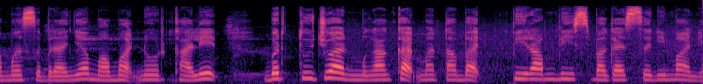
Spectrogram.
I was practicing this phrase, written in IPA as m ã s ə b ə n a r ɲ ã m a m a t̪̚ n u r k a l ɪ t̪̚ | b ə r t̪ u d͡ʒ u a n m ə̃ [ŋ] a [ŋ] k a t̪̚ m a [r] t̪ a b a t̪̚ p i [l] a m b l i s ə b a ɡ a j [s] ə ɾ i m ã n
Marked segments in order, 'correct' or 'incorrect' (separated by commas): correct, correct, correct, incorrect, correct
